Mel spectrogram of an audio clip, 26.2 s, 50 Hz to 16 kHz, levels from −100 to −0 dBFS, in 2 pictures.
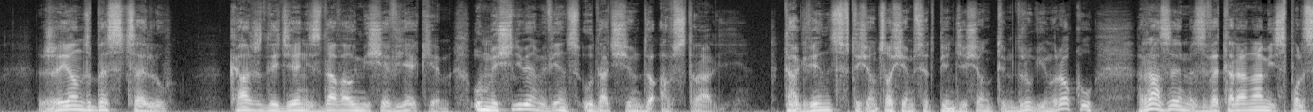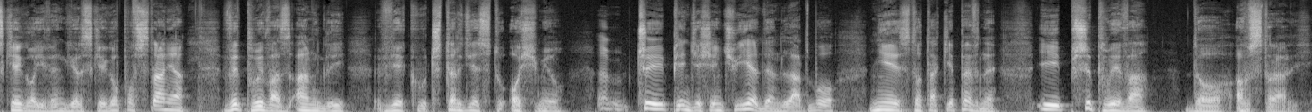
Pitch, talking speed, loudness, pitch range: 100 Hz, 105 wpm, -18 LUFS, 80-115 Hz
